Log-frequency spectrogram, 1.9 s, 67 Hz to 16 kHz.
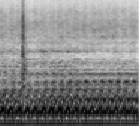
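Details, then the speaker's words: GM V8 jump-started from a dead 7.9 V battery, with the original intake: deep, even burble with a steady low pulse and no ticks, knocks or stumbles; smooth, normal idle. The alternator charges at 14 V. "Oh, this is nice. This is real nice. Listen, that thing purr."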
